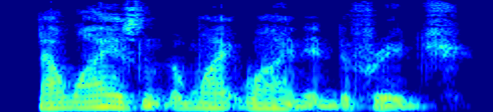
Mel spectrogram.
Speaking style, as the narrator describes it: sighed

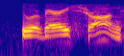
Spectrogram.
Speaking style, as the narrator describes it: said Tom

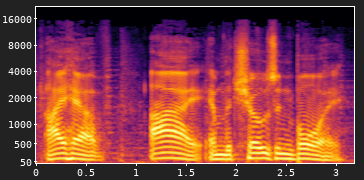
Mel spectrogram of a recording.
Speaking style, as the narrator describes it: Deadline Doug slowly stood up and proclaimed

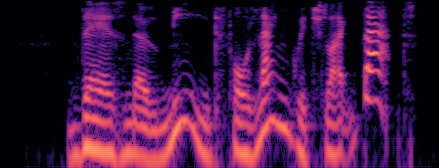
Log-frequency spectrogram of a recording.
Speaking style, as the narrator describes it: exclaimed the ghost

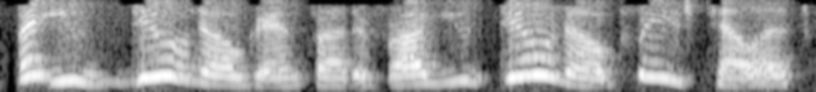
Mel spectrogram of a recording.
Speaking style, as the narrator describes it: cried the Merry Little Breezes

